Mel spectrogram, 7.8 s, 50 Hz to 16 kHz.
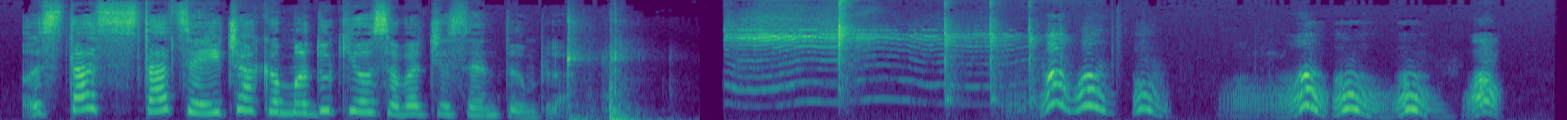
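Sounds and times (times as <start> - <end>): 
speech: 0.1 - 3.0, 5.4 - 7.6
dog whining in hallway: 3.7 - 7.6
dog barking in hallway: 5.2 - 7.6.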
